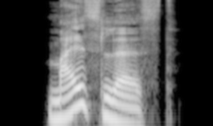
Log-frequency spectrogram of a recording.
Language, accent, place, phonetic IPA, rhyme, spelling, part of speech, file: German, Germany, Berlin, [ˈmaɪ̯sləst], -aɪ̯sləst, meißlest, verb, De-meißlest.ogg
- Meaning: second-person singular subjunctive I of meißeln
